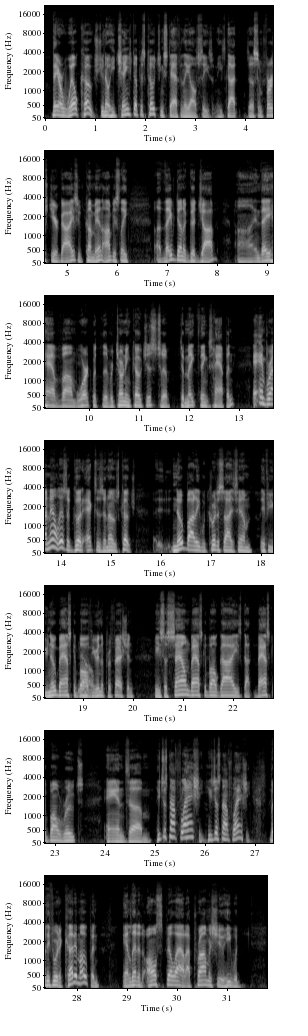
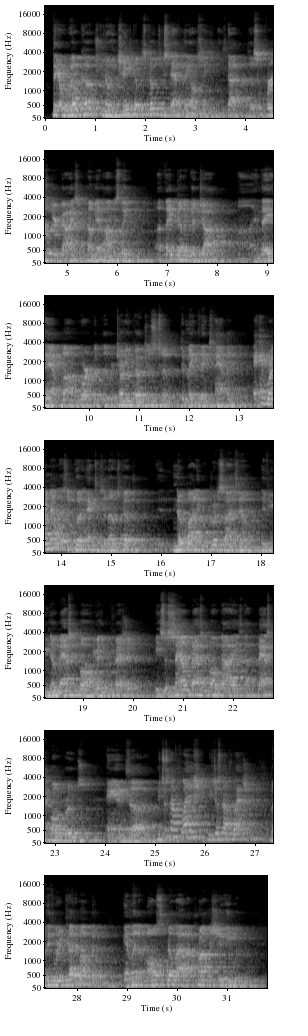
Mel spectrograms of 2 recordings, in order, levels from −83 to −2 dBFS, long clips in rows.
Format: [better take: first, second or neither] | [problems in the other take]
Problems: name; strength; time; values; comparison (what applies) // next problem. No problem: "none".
first | room echo; noticeable; dies away in 1.8 s // off-mic speech; far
